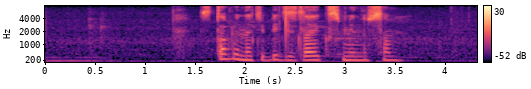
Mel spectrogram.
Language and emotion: Russian, neutral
